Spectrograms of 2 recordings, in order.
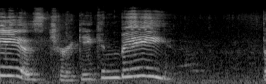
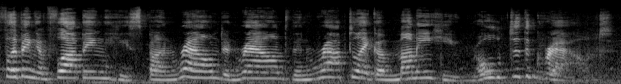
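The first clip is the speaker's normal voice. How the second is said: put-on reading to children; 4 semitones higher than usual. Reads picture book to class.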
